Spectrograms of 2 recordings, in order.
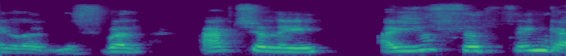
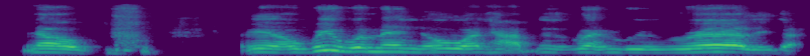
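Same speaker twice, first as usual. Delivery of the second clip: plain reading voice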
